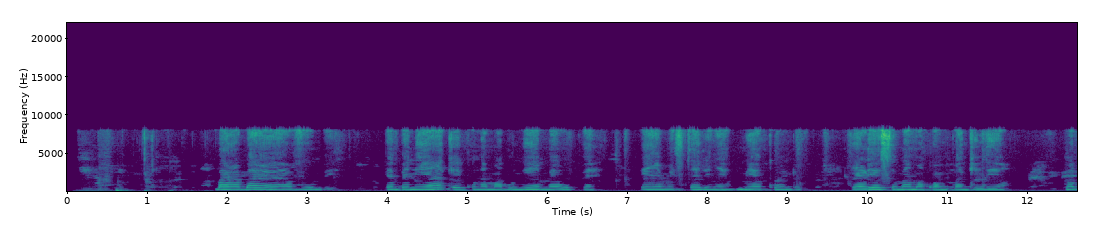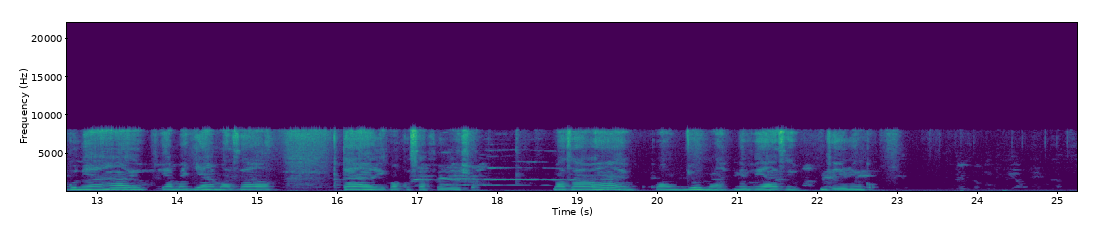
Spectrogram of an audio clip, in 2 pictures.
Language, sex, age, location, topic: Swahili, female, 18-24, Dar es Salaam, agriculture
